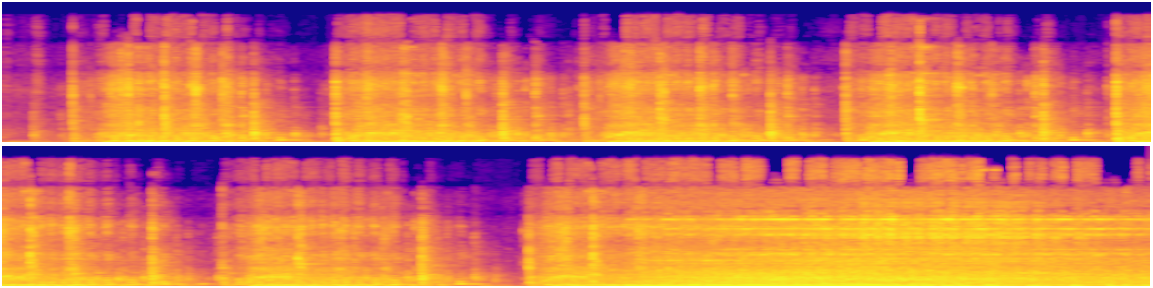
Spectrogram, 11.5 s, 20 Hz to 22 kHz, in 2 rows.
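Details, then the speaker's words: 2hp Chicago electric generator small engine that won't stay running: fires and runs about a second then dies, repeatedly before holding; fuel starvation, carburetor found needing cleaning. "It's just blue and it's got Chicago on it. And as you can hear, it runs and then it dies. So I'm going to pull the carburetor off, just make sure that the carburetor is not the issue, and then we'll go from there."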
